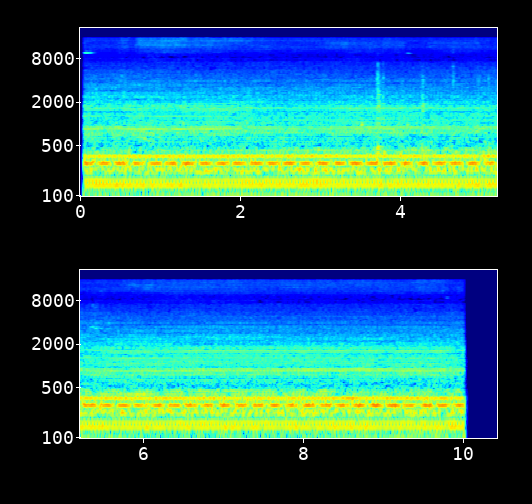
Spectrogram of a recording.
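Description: Kubota compact tractor's diesel engine running at a steady speed, with a few faint clicks near the middle.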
